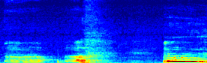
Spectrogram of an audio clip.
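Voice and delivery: rising strained grunts, last one loud. Real, not acted. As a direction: grunt through the last rep. Straining at end of hold.

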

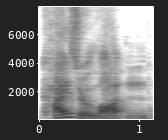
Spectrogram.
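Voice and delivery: booming, slow hype-man announcement; hype announcer. Acted. Hyping the tournament result like announcer.

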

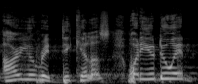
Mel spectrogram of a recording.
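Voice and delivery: high, disbelieving friend's voice; the friend rebukes the widow at the funeral, high and disbelieving; incredulous friend. Acted. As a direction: scold her like a shocked friend. Friend scolds wife at funeral.

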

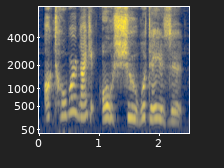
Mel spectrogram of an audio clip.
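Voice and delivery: ordinary talk

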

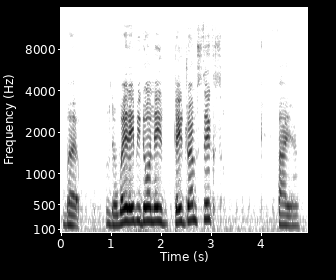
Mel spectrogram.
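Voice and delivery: talking between bites of wing; chewing while talking. Real, not acted. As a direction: mouth full of chicken. Seen 2: Holds wing throughout, bites it around 4-6 s, then chews.

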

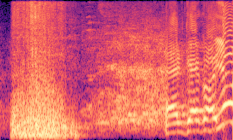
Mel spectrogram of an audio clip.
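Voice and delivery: drawn-out call. Retold or imitated. Mother throws the cheese.

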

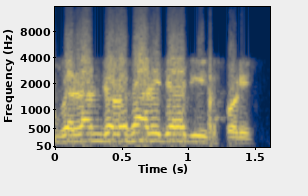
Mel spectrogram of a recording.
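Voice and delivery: ordinary delivery

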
